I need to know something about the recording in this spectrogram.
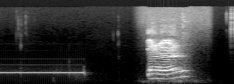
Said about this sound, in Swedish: Du, jag ringer honom på en gång här nu. Vänta, ska vi se.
